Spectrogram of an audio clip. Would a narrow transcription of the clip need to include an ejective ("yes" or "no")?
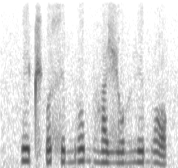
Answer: yes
